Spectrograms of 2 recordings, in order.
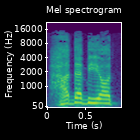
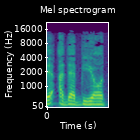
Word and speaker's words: ادبیات: و ادبیات را که با الف شروع می شود با ه هدبیات تلفظ می کنن.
